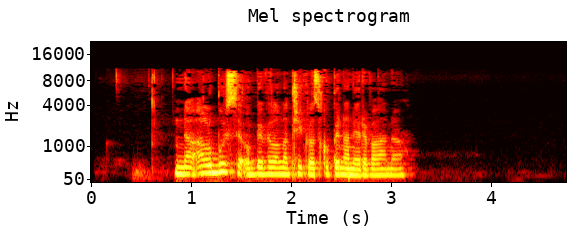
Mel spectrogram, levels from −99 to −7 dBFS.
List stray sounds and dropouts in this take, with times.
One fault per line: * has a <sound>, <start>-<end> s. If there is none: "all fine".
all fine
